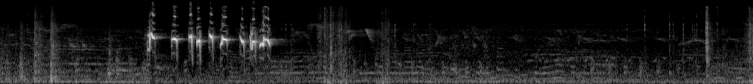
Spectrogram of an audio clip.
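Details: Rengganis, a caged bird, singing loudly. A single quick burst of about eight sharp, bright chirps lasts just over a second and drops slightly in pitch toward the end. Quiet background noise fills the rest.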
